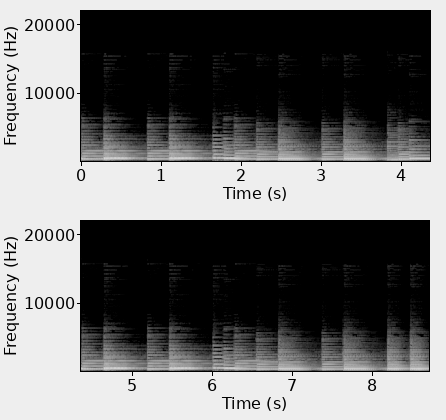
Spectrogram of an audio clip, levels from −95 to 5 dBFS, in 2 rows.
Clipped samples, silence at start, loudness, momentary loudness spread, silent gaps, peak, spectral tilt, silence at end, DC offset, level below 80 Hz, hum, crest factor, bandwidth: under 0.1%; 0 s; -21 LUFS; 8 LU; none; -6 dBFS; -6 dB/octave; 0 s; under 0.1%; -62 dBFS; none; 16 dB; 6.4 kHz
